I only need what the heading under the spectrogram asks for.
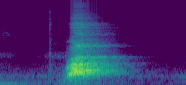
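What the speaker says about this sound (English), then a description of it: "If she don't quit barking." A single sharp dog bark, fairly close and loud, rising out of near silence and fading quickly.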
